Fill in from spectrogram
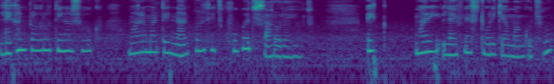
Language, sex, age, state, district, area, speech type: Gujarati, female, 18-30, Gujarat, Junagadh, urban, spontaneous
